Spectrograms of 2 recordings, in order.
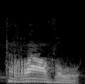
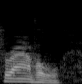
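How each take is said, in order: First: The R is not an American R. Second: The R is a controlled American R. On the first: The speaker calls it wrong. "do not say travel" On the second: The speaker calls it right. "you have to say I travel"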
